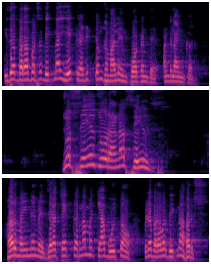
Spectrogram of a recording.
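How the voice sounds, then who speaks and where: A man teaching an accounting class live in a classroom, lively and constantly prompting students for yes or no. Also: extremely high pitch, a little fast, rough recording. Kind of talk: classroom lecture.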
